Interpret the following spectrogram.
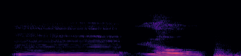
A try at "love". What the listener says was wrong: You need to make your pronunciation of this word more of a short U sound, ah. So drove, love, woke, whole, okay? Yes, love has a if you spelt it how it sounds, it would be spelt like that, okay? Love.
